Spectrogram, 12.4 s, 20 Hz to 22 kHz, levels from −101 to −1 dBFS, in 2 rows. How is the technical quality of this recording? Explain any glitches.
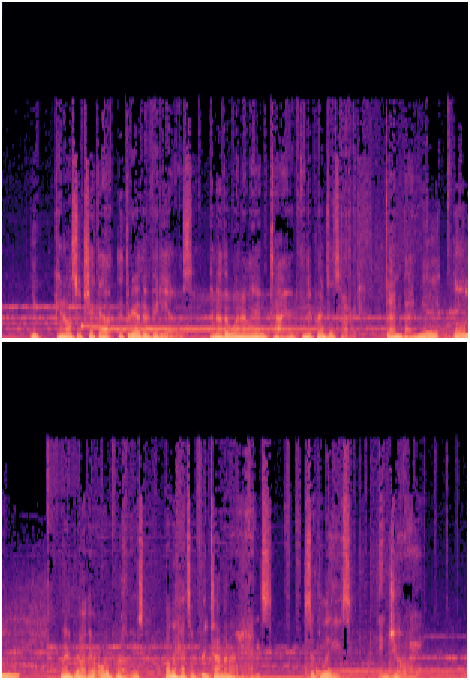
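The recording has a steady timing fault. Small hiccups run through almost the whole clip.

Clock drift between sender and receiver affects the entire recording. The sender's audio clock runs roughly 4 percent fast relative to the receiver's. Samples therefore arrive a little quicker than they are played out. The jitter buffer keeps filling instead of holding steady. The receiver has to shed material to keep up. The result is an unsteady tempo and faint stumbles scattered across the sound.

Repeated timing corrections begin at 0.19 s and continue to the end. To stay in step, the receiver keeps trimming short pieces out of the stream. The overall rate works out to about 104 percent of normal speed. The cuts all go the same way, but they are unevenly spaced. Each one is small. They come across as slight skips or a rushed, uneven pace.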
